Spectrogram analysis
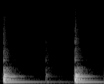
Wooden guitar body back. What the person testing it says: of course I've got, tape on there and stuff, but I mean, it rings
